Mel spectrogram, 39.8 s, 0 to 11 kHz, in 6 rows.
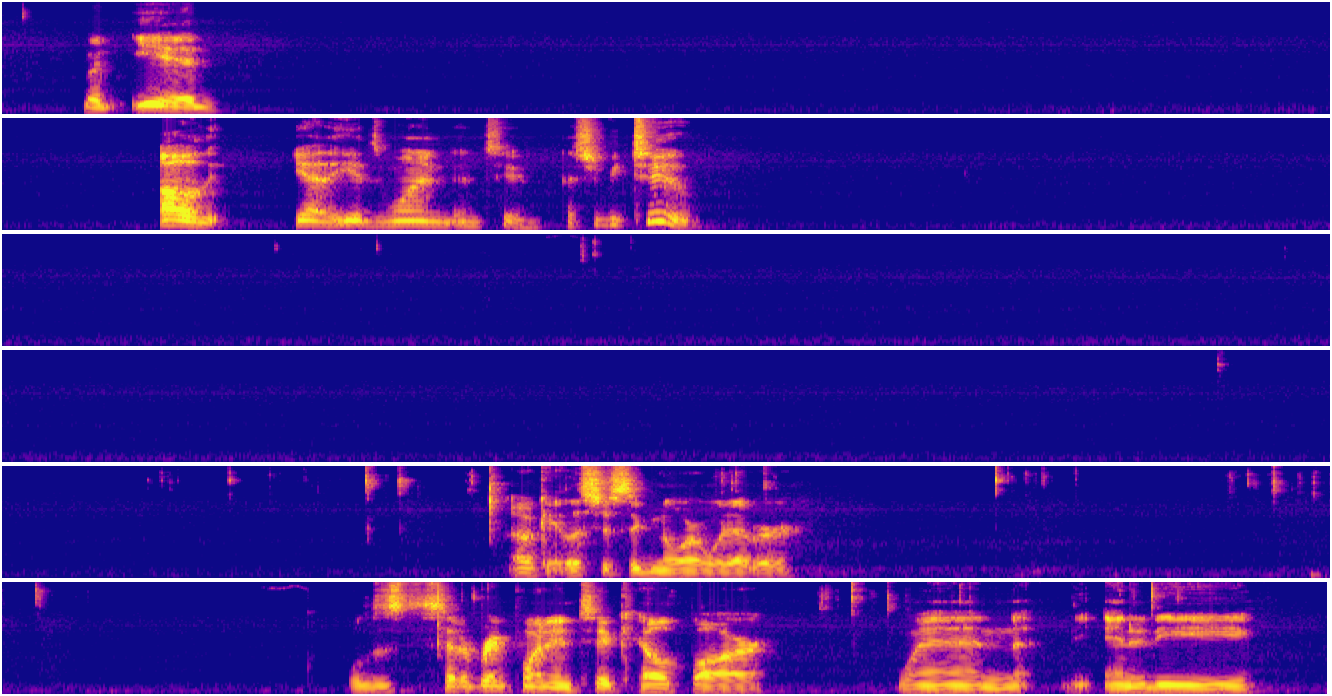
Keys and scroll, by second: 0.0-0.2 typing, 2.0 typing, 14.0-14.4 typing, 17.0 typing, 28.0-28.8 typing, 30.1 k, 31.4 d, 32.6-33.3 typing, 35.2 super+j, 37.1-37.9 typing, 38.8 super+j.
